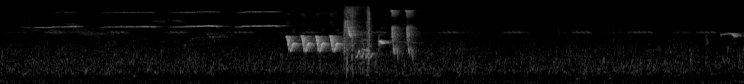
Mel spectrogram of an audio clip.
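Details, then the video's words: Nightingale singing in a lush green forest: a burst of rapid repeated notes, then a short buzzy stutter between quieter passages. A faint steady high tone runs in the background. "NIGHTINGALE song"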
